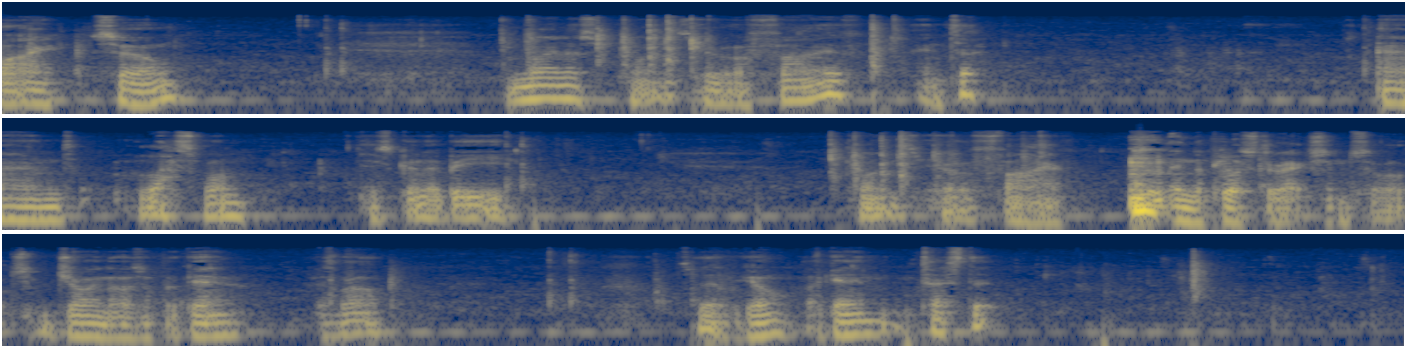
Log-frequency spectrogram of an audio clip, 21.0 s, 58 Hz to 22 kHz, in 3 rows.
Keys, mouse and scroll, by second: 1.7-3.6 drag, 6.9-8.8 drag, 9.6-11.5 drag, 14.5-16.1 drag, 16.9-18.7 drag, 20.0 p.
